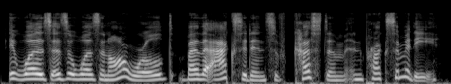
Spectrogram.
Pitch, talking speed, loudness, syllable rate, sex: 230 Hz, 200 wpm, -18 LUFS, 5.0 syllables/s, female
